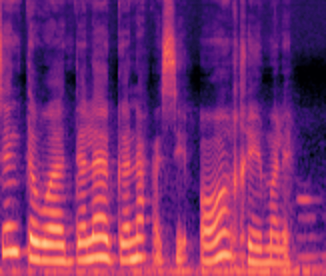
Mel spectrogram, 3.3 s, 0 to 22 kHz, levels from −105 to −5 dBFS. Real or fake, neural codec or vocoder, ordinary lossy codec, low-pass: real; none; none; none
